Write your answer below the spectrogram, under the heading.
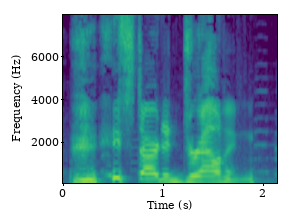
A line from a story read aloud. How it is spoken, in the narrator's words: shouted Kylo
